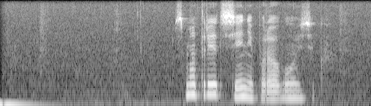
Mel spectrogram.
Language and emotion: Russian, sad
